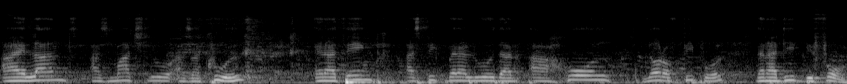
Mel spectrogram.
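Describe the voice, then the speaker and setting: A man speaks at a fairly high pitch, his voice swinging very widely up and down. He leaves long, frequent pauses over noticeable background noise. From Kenya, Luo from Nyakach. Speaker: storyteller and author. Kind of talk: fireside chat talk with audience. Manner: repetitive false starts.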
